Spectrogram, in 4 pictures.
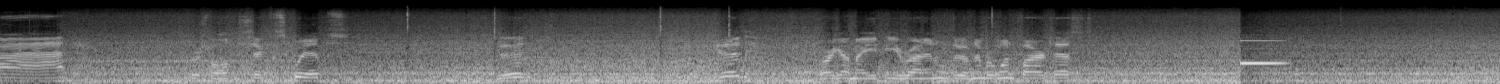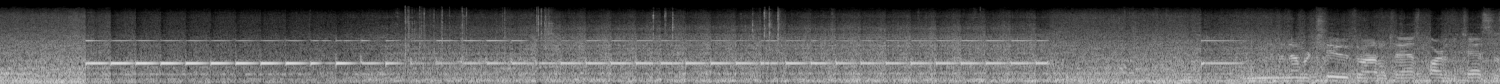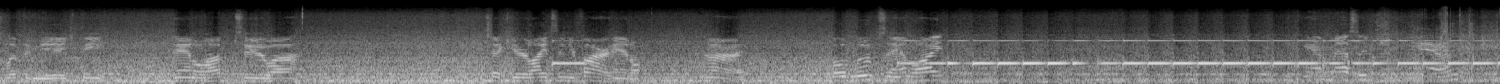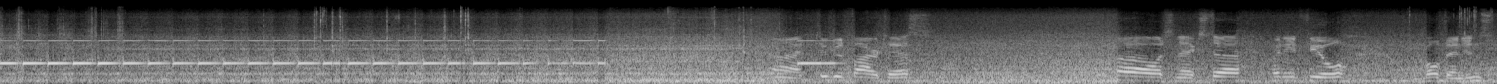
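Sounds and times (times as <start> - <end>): ventilation hum: 0.0 - 59.9
cockpit fire warning tone: 1.7 - 10.8, 11.4 - 33.2, 33.9 - 37.2, 38.2 - 54.2.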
